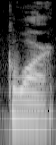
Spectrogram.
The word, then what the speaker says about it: Gwar: Gwar. It's just G-W-A-R, so Gwar.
